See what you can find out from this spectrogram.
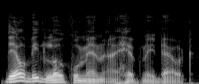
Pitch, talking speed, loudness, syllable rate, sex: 100 Hz, 240 wpm, -18 LUFS, 4.8 syllables/s, male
